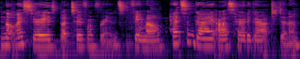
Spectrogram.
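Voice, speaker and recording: Someone speaks at a moderate pace in a New Zealand accent. Music plays in the background. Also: woman. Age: 20s. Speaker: YouTuber.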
